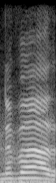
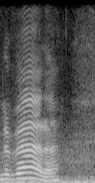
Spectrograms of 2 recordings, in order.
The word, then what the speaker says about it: Nevada: After all, that's how Nevada really got put on the map, and that's the way you pronounce it. Don't call it Nevada, it's Nevada, with the discovery of the Comstock lode, and more silver was hauled out of there.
